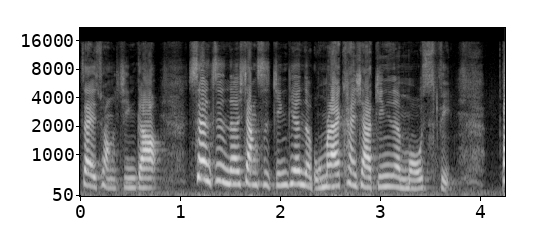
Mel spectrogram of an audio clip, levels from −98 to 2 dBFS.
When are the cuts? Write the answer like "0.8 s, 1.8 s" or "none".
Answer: 2.3 s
